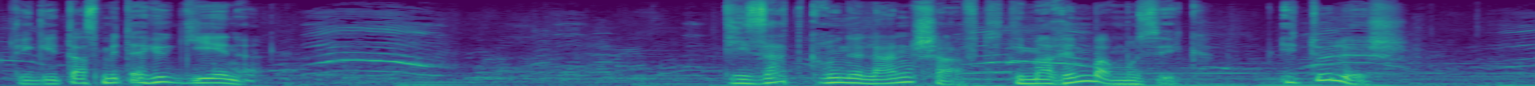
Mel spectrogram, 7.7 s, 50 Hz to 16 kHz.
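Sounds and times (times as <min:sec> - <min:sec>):
faint voices: 0:00.0 - 0:07.6
speech: 0:00.1 - 0:01.7, 0:03.6 - 0:07.1
child crying or shouting in a drought-hit area: 0:01.5 - 0:02.2, 0:04.7 - 0:05.6, 0:06.5 - 0:07.6.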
